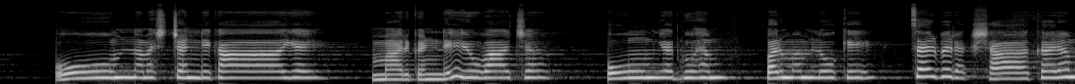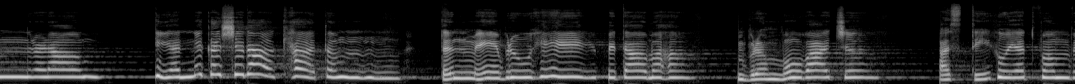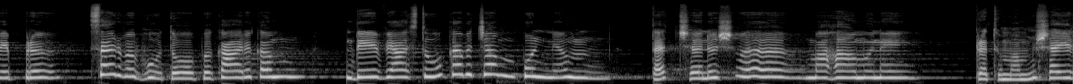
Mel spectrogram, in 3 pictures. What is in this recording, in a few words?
sanskrit path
